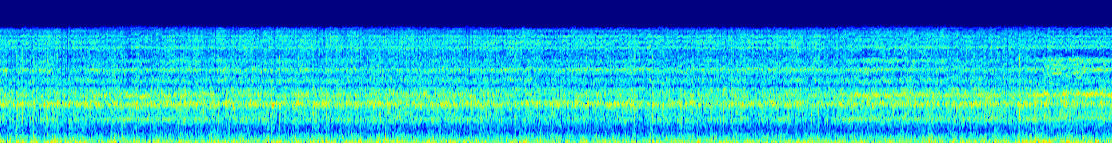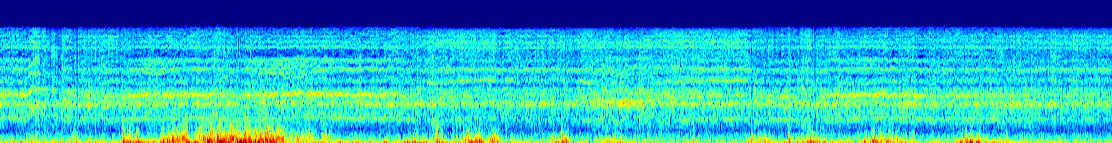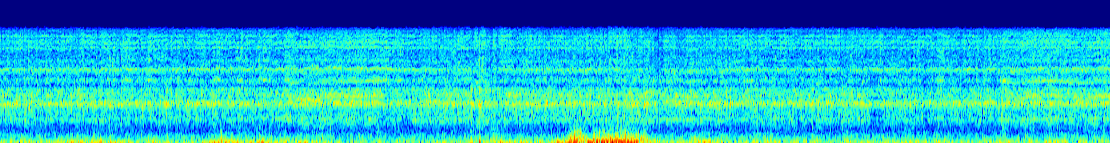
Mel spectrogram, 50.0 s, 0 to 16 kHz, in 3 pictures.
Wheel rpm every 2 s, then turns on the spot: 170, 170, 170, 170, 170, 170, 160, 170, 170, 170, 160, 160, 170, 170, 170, 170, 170, 170, 160, 170, 170, 170, 160, 170, 170.
none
